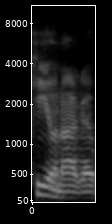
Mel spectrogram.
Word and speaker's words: Kiyonaga: Just a point of clarity, the name is pronounced Kiyonaga, which actually means everlastingly pure in Japanese.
